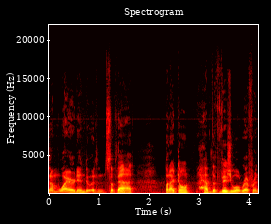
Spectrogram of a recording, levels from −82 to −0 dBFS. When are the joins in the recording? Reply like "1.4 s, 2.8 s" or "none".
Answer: 1.3 s, 2.9 s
